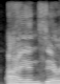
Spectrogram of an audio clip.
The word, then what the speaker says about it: Ian Ziering: He pronounced it okay. Ian Ziering.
